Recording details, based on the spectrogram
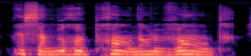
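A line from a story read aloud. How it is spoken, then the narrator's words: Moaning. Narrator (French): gémit-elle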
